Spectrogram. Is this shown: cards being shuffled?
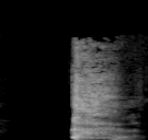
no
